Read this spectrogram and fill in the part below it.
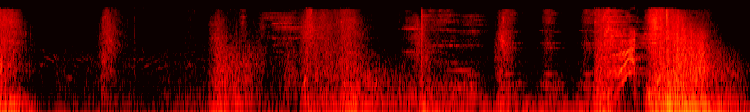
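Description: Magic blasts and weapon hits burst and crash again and again.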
